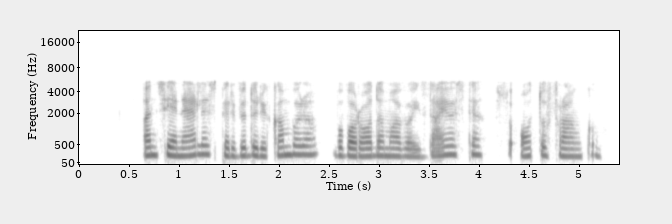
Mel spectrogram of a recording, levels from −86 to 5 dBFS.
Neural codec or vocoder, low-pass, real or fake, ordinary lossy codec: none; 5.4 kHz; real; Opus, 32 kbps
